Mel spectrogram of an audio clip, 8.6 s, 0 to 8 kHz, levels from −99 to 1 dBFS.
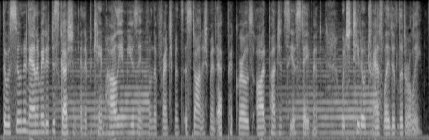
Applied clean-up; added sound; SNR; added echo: none; Bowed string instrument; 11 dB; none.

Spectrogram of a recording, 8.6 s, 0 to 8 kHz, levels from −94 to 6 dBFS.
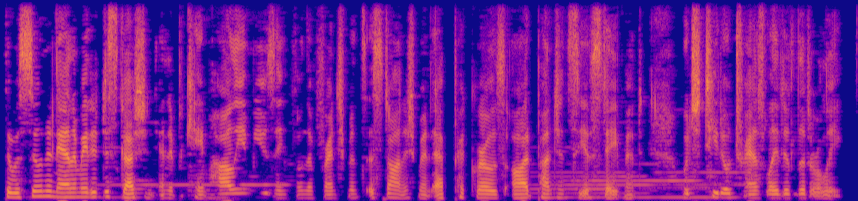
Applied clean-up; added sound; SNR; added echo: classical method Wiener filter.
